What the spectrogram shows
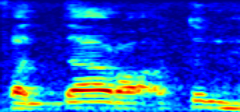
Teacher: فیہ ادغام التام فی الاصل فی الدال، یہاں پر جو فَدَّارَأْتُمْ ہے، تا کا ادغام کیا گیا ہے دال میں، ٹھیک ہے، یعنی جو اصل تا تھی اس اصل تا کا ادغام کیا گیا ہے دال میں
